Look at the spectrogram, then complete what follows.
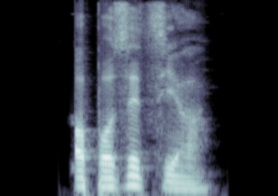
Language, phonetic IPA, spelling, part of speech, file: Polish, [ˌɔpɔˈzɨt͡sʲja], opozycja, noun, Pl-opozycja.ogg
